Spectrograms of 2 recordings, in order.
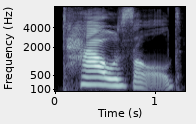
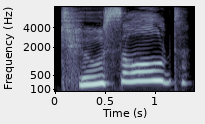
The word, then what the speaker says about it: tousled: I realized I had trouble pronouncing tousled, which I always thought was tousled. It's one of those words that you see a lot, but apparently no one ever says it because I've gotten through 43 years without knowing how to say it.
